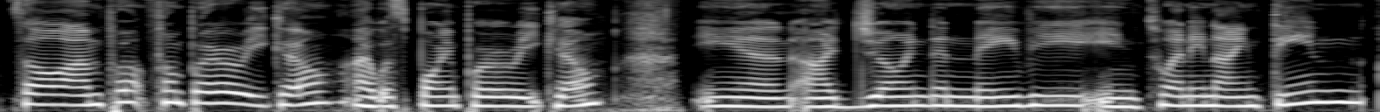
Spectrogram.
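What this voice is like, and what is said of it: Noticeable non-native accent. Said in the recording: “So I sense an accent here.”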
